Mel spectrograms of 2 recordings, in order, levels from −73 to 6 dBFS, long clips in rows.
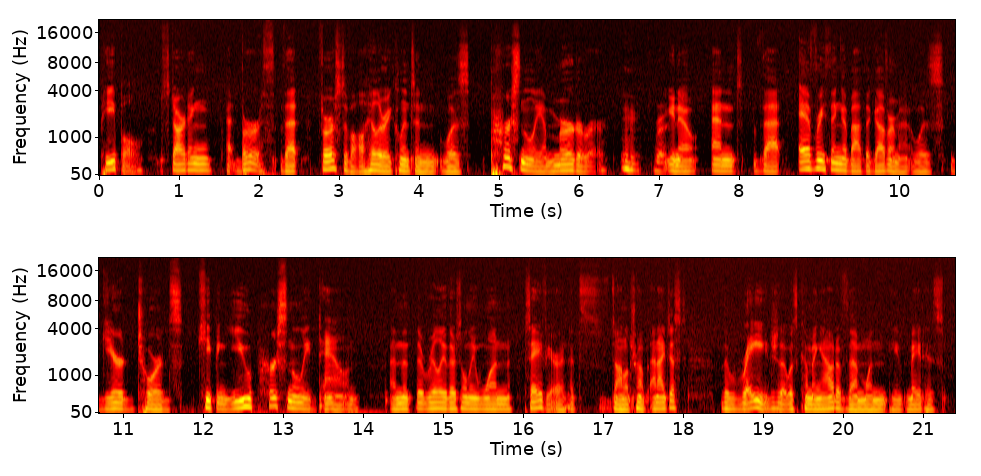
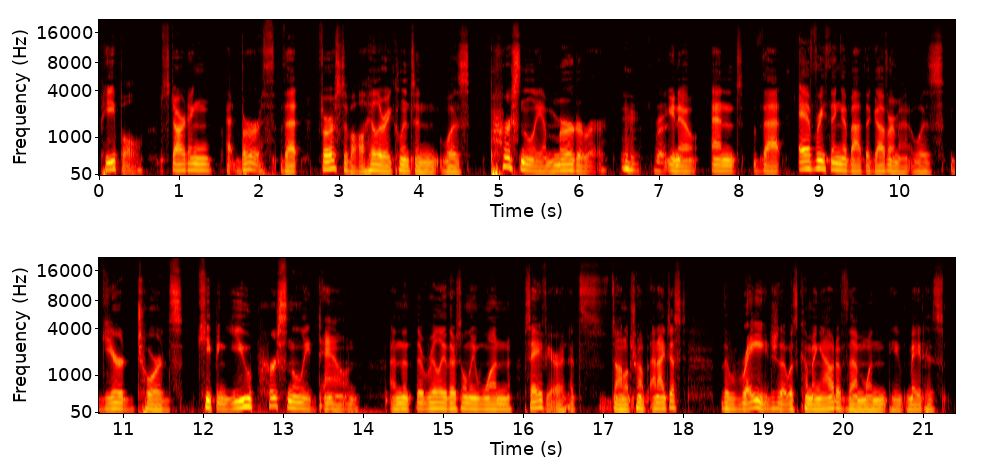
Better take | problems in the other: second | hiss; noticeable; throughout; 20 dB below the speech

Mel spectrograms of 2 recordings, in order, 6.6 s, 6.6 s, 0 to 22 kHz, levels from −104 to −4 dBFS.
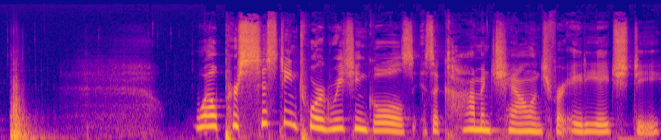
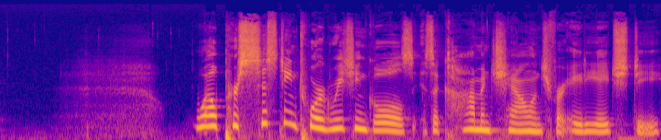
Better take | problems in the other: second | door banging; noticeable; at the start; peak 6 dB below the speech

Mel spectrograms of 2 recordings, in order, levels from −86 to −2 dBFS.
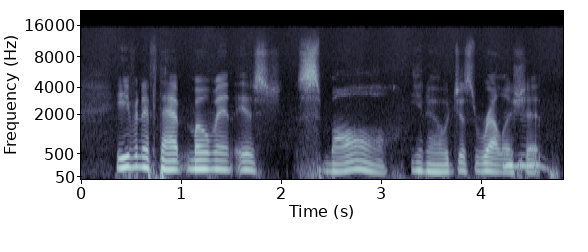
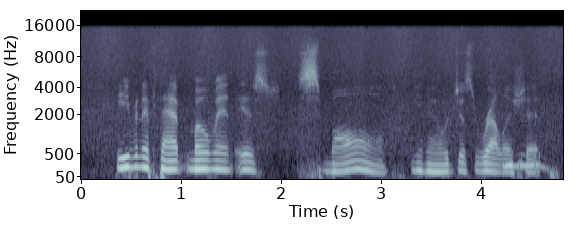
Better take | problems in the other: first | hiss; loud; throughout; 9 dB below the speech; faint in the first

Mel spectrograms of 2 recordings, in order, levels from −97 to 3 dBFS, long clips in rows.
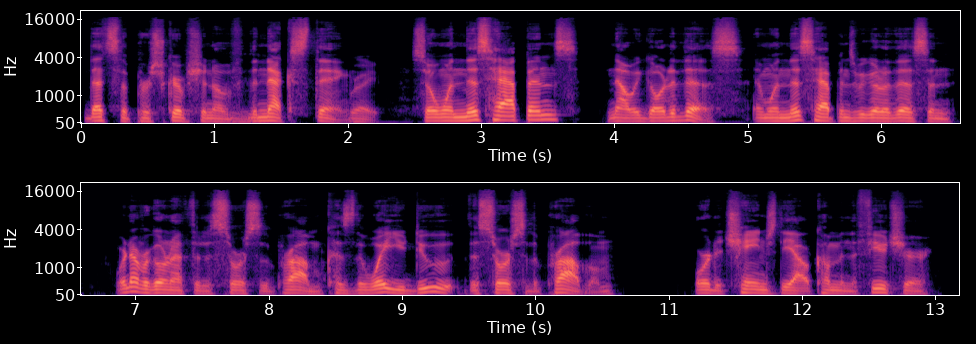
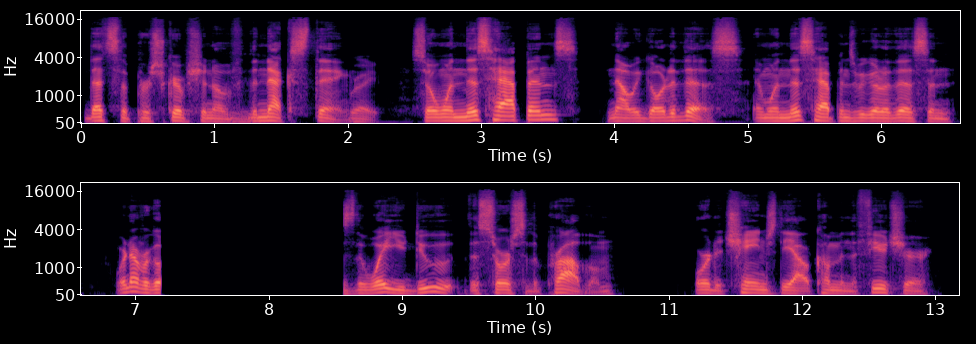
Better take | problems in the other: first | audio cutting out; at 7 s for 1.5 s

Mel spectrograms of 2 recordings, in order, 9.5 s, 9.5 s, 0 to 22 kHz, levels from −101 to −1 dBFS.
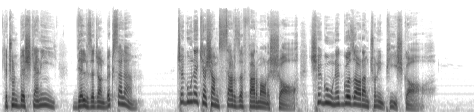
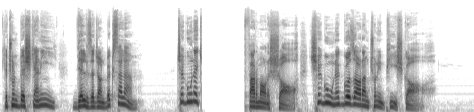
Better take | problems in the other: first | audio cutting out; at 4 s for 1 s

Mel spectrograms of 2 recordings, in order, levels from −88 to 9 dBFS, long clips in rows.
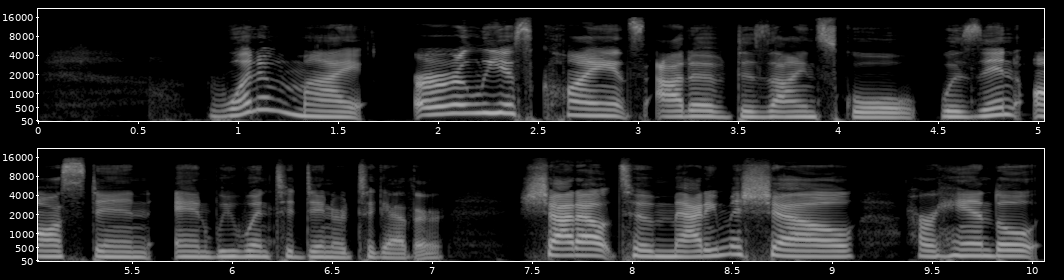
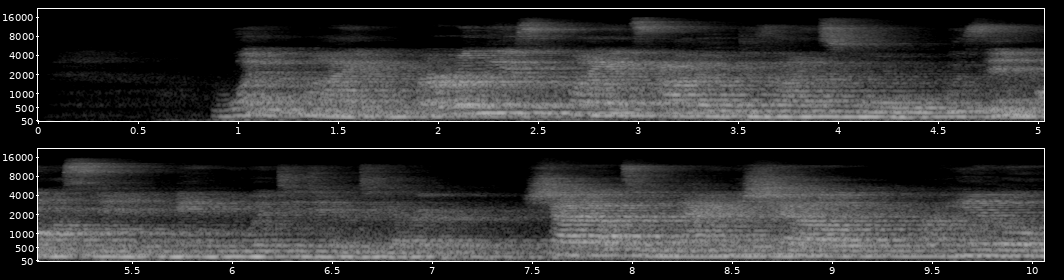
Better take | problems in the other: first | room echo; strong; dies away in 2.9 s // off-mic speech; far

